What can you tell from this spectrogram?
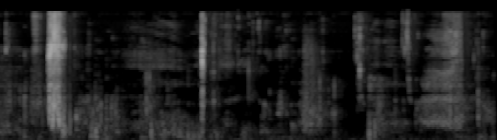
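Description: Close-up chewing of a mouthful of rice eaten by hand with pig feet: wet, irregular mouth sounds with a few sharp clicks, the loudest about half a second in.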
